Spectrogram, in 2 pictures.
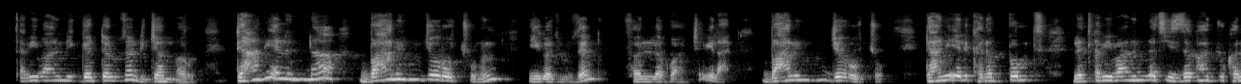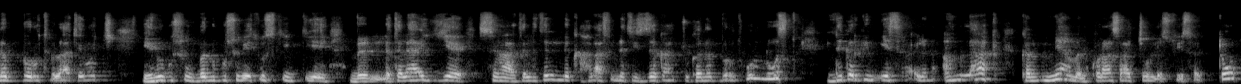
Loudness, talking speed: -22 LUFS, 90 wpm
